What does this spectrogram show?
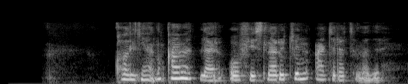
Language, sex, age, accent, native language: Uzbek, female, under 19, Andijon, Uzbek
